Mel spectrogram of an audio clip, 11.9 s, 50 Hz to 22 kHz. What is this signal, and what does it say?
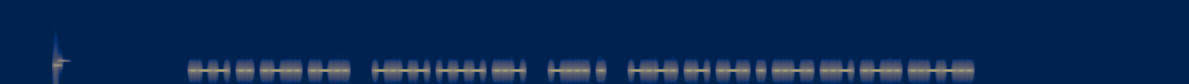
Morse code, heard as a keyed tone, about 30 wpm, 700 Hz. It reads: WILL YOU BE CAREFUL?
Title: Sentences from Top 1600 Words 30wpm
